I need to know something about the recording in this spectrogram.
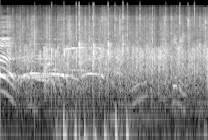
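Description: An audience applauds steadily for several seconds for the judge, a dense wash of clapping with scattered cheers and whoops rising above it, fairly loud.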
